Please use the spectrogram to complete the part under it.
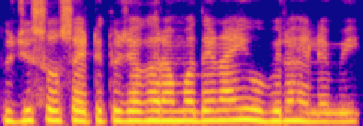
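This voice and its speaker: A woman's voice: on the high side, flat delivery, fast talker, dark tone, no echo, lightly acted. A quarrelsome young woman hurling accusations and taunts, read out by a woman narrator, her voice staying in a narrow, level band. The recording is dry and close, with no room sound. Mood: defiant. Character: scheming defiant young woman, loud and insulting.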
